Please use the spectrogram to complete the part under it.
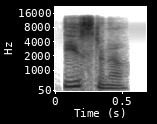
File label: "easterner", Indian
